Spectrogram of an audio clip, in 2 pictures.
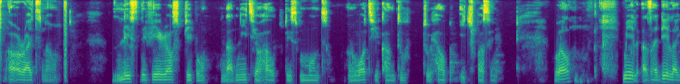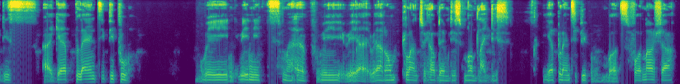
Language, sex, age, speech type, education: Nigerian Pidgin, male, 60+, spontaneous, tertiary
